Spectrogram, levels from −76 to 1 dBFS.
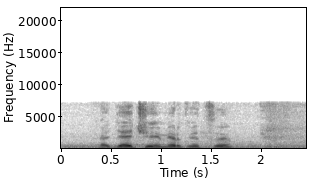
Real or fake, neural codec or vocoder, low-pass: real; none; 7.2 kHz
